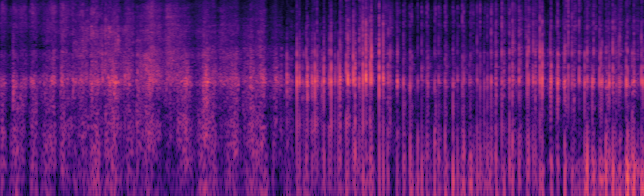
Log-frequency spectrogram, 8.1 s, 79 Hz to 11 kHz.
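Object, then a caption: Cardboard paper roll tube. An empty, hollow, hand-sized brown cardboard toilet paper roll tube is held in one hand while the fingertips and nails of the other hand scratch and tap it close to the microphone. A soft, dry scratching comes first, then from about 3.7 seconds it turns into a fast run of short, hollow taps with a steady resonant tone near 1.5 kHz and bright papery highs.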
